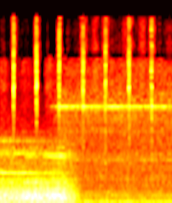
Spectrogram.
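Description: An airliner on approach with its landing gear lowered gives off a steady, broadband engine roar and rushing airflow, loud and continuous, with a thin high whine easing off partway through.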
